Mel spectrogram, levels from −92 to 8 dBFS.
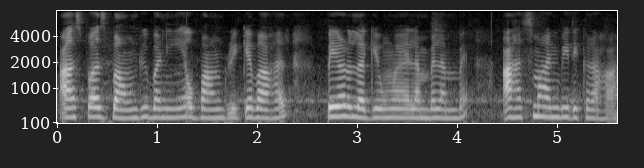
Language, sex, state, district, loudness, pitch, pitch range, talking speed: Hindi, female, Bihar, Sitamarhi, -21 LUFS, 235 Hz, 225-245 Hz, 195 wpm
